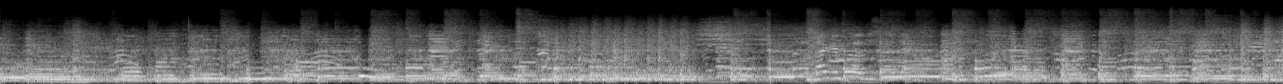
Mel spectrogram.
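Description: A band playing music: guitar over a drum kit, with drum strokes throughout.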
